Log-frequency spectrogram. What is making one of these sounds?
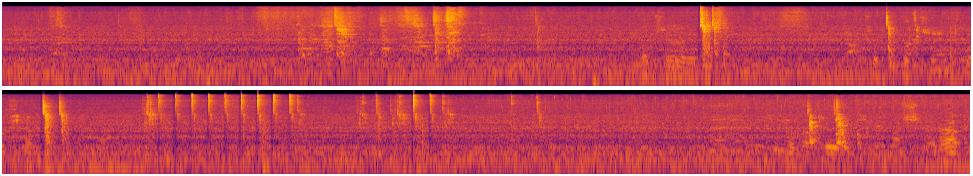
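Food sizzles and simmers steadily in pans.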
